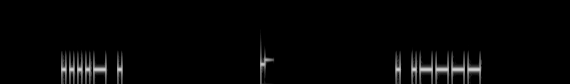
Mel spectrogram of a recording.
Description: Morse code, heard as a keyed tone, about 30 wpm, 700 Hz. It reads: 4E E1
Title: Two Challenging Letter-Number Combinations 30wpm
